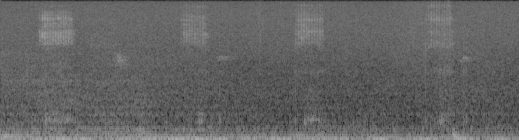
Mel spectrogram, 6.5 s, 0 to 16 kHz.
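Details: Deep rumbling purr from Heidi, a 14-year-old cat adopted from a New York City shelter, during a June 17, 2021 massage, with four soft swishing strokes spaced about one and a half seconds apart.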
